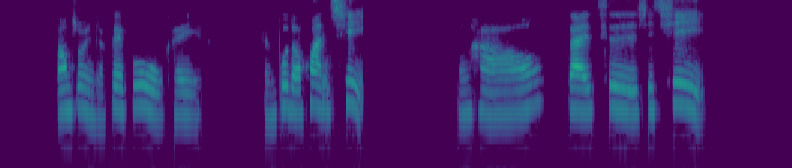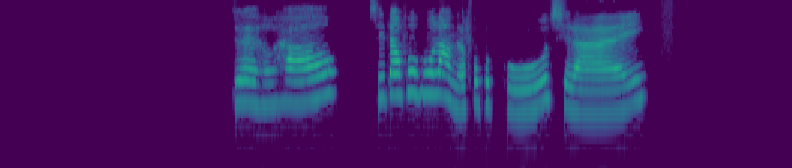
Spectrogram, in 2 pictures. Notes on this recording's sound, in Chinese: 聊聊好心芹ZOOM線上公益講座。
